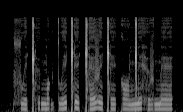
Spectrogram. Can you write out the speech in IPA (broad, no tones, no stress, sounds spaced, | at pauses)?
sʷ e ǁʰ ʏ ŋ͡m ɔ ɡ tʷ e ǁ e ǁ ɛ v e ǁ e k ɔ ŋ͡ǁ e h ʏ v ŋ͡m ɛ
